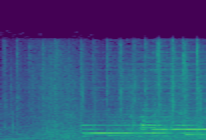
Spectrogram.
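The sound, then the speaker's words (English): An underground train sits at a station platform with a loud, steady rumble; partway through, high electric whining tones rise and hold over the continuous noise. “With his gun drawn, he races along the platform, searching each of the tube train's carriages in turn.”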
